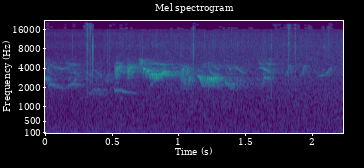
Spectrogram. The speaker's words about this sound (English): Envelop yourself in the environment and feel that you're really here, amongst the trees, the chirping birds, and the soft, crackling bonfire.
